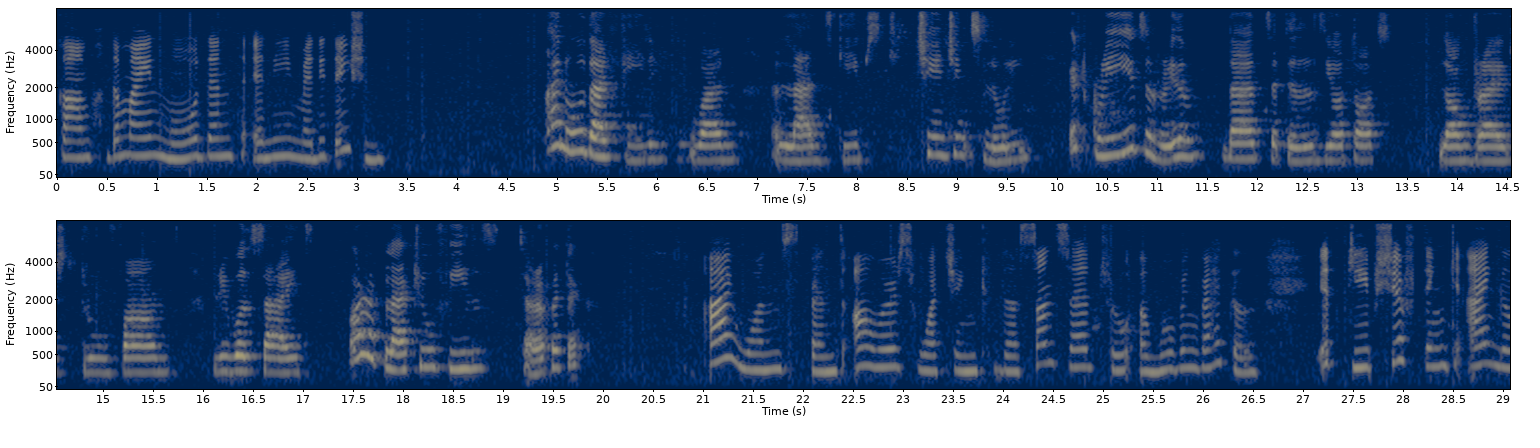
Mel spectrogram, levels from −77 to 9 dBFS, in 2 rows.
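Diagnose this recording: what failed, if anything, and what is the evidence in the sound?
Faint, delayed copies of the speech surface at 5.67–6.03 s and 6.20–6.34 s, roughly 20 dB below the talker, then fainter scraps at 7.70–7.75 s and 9.14–9.18 s, all trailing by 268 ms. This is echo leak in call processing, likely loudspeaker sound the echo canceller failed to remove.

At 18.94–19.06 s the speech briefly dips, by around 15 dB at its deepest, for about a tenth of a second. This is speech suppressed in double talk, likely the echo canceller attenuating the near talker while both sides spoke at once.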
